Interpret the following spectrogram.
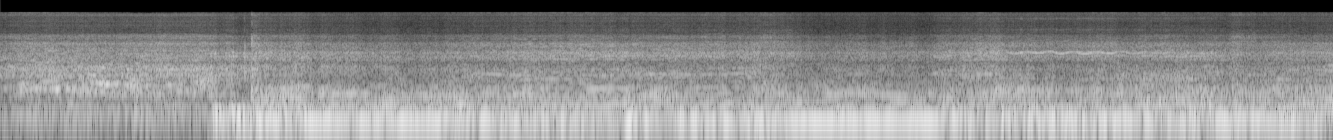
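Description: Live rock band playing through a PA, with distorted electric guitars and drums, loud and somewhat muddy as picked up by a camcorder in the hall. The band fills out and grows heavier about a second and a half in.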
